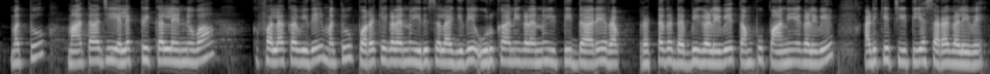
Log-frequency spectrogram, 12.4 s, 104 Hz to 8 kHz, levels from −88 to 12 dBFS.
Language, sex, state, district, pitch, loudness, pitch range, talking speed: Kannada, female, Karnataka, Chamarajanagar, 220 Hz, -17 LUFS, 205-230 Hz, 85 wpm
